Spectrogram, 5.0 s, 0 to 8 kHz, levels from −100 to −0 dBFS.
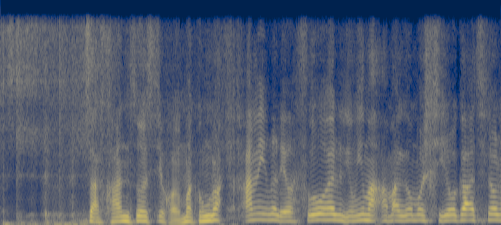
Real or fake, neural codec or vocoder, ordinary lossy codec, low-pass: fake; codec, 16 kHz in and 24 kHz out, 0.4 kbps, LongCat-Audio-Codec, four codebook decoder; none; 7.2 kHz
